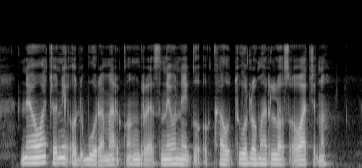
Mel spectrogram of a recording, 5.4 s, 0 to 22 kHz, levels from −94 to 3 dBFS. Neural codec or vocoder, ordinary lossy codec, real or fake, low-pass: none; none; real; 7.2 kHz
